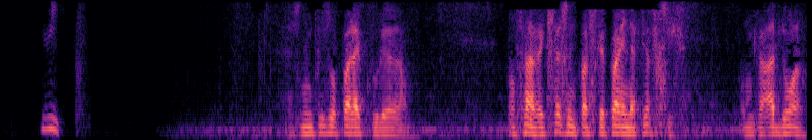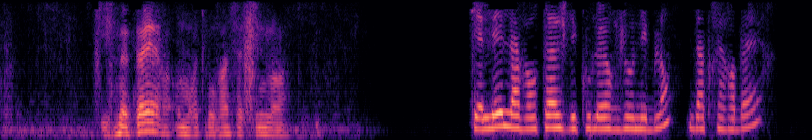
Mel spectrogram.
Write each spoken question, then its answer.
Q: Quel est l'avantage des couleurs jaune et blanc, d'après Robert?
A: On le verra de loin. S'il se perd, on le retrouvera facilement.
